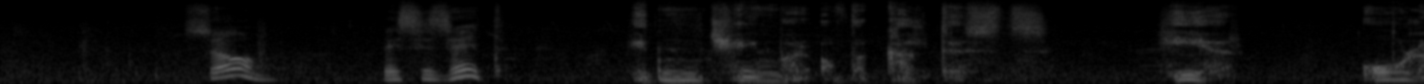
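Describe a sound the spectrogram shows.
An older man speaks with animation.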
